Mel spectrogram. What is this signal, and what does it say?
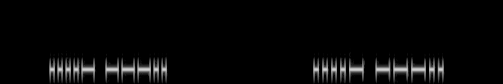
Morse code, heard as a keyed tone, about 27 wpm, 700 Hz. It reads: 48 48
